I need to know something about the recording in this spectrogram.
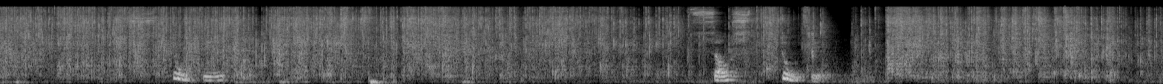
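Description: A plastic bag crinkles and rustles close by.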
